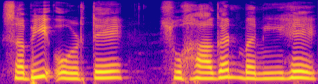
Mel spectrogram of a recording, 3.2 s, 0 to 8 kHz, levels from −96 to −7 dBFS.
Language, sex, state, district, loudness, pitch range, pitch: Hindi, female, Madhya Pradesh, Bhopal, -13 LUFS, 205-230 Hz, 215 Hz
